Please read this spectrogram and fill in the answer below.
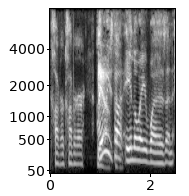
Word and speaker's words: Aloy: with the names like aloy feels like a direct uh uh illusion to the time machine to me like it's not spelled the same but it is said the same the fact that the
